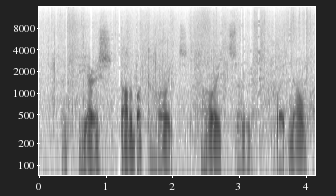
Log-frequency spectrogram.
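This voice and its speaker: A man with a Finnish accent speaks quietly at a fairly slow pace, his pitch very deep and low with ordinary variation. The sound is dry with no echo, though noticeable background noise is present. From Finland. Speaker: urban explorer, video creator; video creator. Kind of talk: casual walkthrough commentary. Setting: outdoors, abandoned property. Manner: quiet, hushed; halting, hesitant. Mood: curious, surprised. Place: open country. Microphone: phone near.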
